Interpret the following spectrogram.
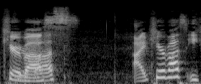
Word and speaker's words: Kiribati: yes but the name cure Abbas was adopted at Independence because it's the local pronunciation of Gilberts and they were sort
